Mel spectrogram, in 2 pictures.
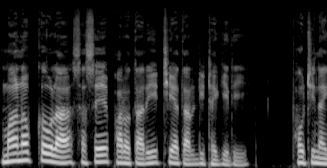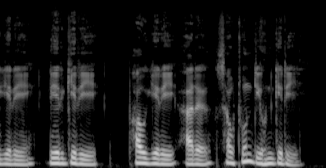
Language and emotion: Bodo, neutral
